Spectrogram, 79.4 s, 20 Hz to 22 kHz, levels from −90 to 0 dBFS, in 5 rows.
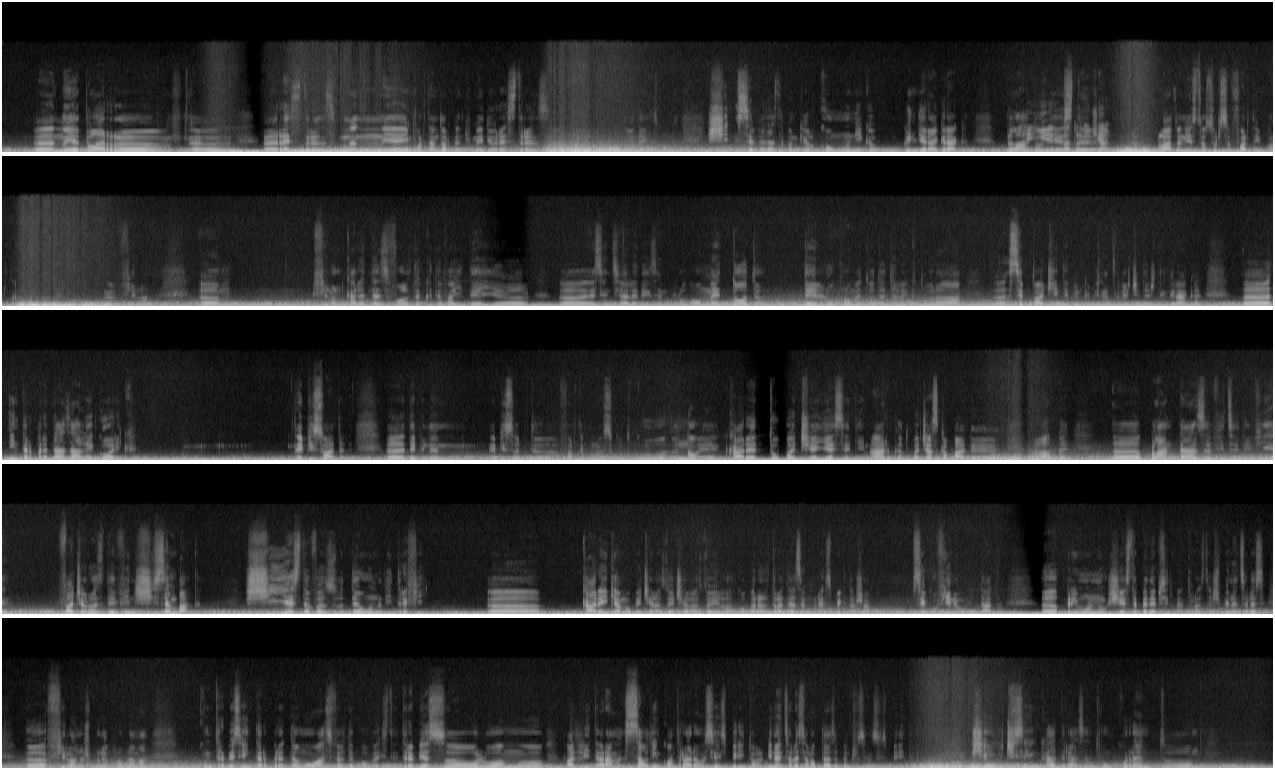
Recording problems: wind noise on the microphone; heavy; 4 dB below the speech

